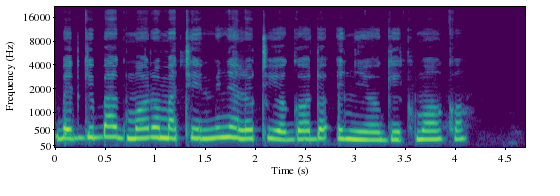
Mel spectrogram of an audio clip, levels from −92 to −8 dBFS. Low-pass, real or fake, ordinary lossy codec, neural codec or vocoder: 19.8 kHz; fake; none; vocoder, 44.1 kHz, 128 mel bands, Pupu-Vocoder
